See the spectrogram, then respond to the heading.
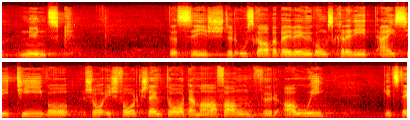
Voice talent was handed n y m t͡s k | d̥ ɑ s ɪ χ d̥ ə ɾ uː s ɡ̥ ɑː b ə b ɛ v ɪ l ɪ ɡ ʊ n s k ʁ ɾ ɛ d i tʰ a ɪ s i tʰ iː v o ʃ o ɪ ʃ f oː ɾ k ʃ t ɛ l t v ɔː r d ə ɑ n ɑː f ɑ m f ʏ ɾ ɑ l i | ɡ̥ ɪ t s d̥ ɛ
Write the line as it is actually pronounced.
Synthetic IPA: n y n t͡s k | d̥ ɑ s ɪ ʃ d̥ ə ɾ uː s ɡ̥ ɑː b ə b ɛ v ɪ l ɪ ɡ ʊ ŋ s k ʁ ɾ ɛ d i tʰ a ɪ s i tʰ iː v o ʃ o ɪ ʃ f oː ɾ k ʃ t ɛ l t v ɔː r d ə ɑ m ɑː f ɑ ŋ f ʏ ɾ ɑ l i | ɡ̥ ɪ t s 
